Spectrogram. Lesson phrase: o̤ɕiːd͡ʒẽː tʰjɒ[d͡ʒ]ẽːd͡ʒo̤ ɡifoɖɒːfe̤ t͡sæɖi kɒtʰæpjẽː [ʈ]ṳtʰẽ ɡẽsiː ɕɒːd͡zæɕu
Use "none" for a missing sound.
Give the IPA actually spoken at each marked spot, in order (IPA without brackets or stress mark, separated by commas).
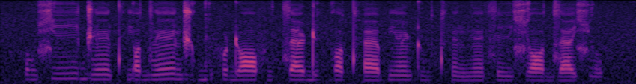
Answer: d͡z, ʈ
